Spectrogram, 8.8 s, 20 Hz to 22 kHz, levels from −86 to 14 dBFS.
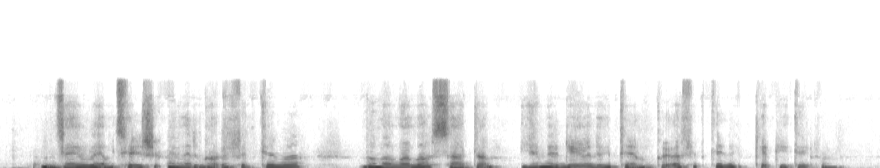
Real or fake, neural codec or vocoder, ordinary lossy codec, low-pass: fake; codec, 44.1 kHz, 1.7 kbps, Pupu-Codec; Opus, 16 kbps; 10.8 kHz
